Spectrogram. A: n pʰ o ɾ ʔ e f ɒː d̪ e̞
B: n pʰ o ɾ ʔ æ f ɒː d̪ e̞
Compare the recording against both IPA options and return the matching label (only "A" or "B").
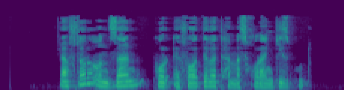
A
